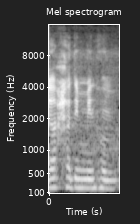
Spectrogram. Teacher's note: لا نفرق بین احد منہم، احد منہم میں دال کے نیچے 2 زیر آ رہے ہیں، 2 زیر کی تنوین کے بعد ادغام مال غنہ والا قاعدہ ہوگا، غنہ کے ساتھ ادغام کر کے پڑھیں گے۔ نون ساکن کے بعد ہا آ رہی ہے اظہار حلقی کے 6 حروفوں میں سے، یہاں گناہ نہیں کریں گے۔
